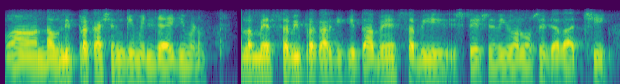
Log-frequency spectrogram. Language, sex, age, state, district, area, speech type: Hindi, male, 30-45, Madhya Pradesh, Ujjain, urban, conversation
